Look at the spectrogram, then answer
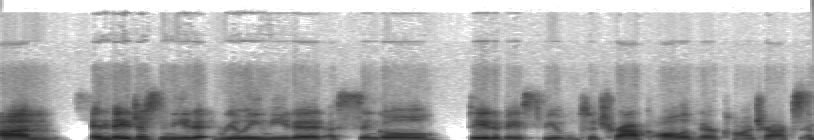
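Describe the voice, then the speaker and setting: A woman's very deep, low voice at a fairly quick pace, with ordinary pitch variation. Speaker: data strategy director at a health analytics firm. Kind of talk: webinar presentation. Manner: fast.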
